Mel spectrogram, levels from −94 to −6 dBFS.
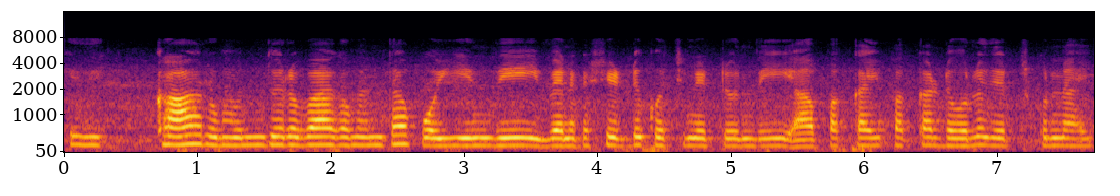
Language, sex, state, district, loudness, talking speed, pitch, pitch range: Telugu, female, Andhra Pradesh, Sri Satya Sai, -19 LUFS, 130 wpm, 205 Hz, 195-215 Hz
